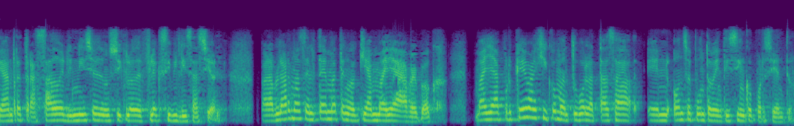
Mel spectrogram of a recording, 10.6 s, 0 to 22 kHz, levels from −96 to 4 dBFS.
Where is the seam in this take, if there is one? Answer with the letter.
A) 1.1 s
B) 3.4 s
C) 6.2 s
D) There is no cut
D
